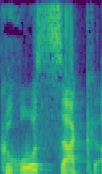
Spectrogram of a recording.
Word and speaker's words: Grossag: Ähm, also ich würde es Großsack aussprechen. G-R-O-S-S-A-G. – Großsack.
